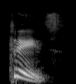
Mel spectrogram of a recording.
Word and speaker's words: treize: Number 13, threes. E and I has sound A. Threes.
